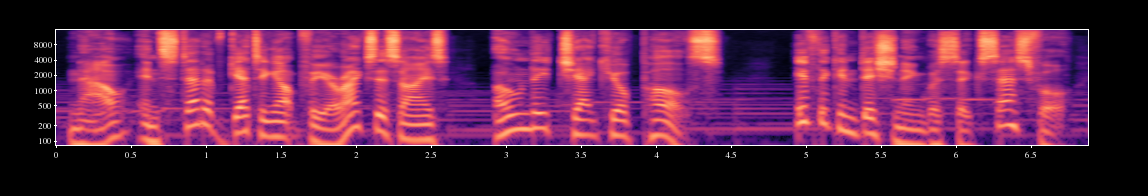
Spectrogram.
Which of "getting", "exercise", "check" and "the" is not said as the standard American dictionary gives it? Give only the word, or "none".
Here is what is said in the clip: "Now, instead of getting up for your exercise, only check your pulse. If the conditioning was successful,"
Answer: none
